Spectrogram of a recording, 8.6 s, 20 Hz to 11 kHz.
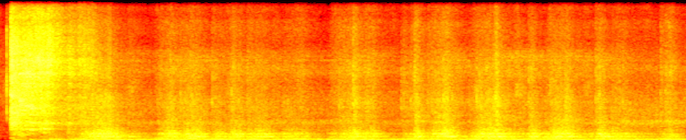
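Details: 1995 Plymouth Neon ACR with a big cam, no oxygen sensor hooked up and a suspect valve cover gasket: fires up and revs, then idle hunts and sags and won't settle; rough idle, cause unconfirmed.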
